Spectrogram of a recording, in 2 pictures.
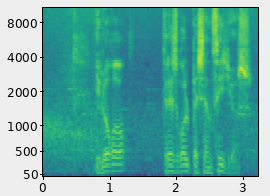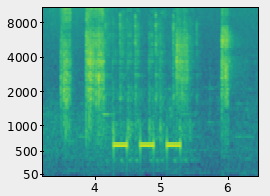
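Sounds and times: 
speech: 0.8s - 3.2s
Morse code letter S beeps received by wireless: 4.2s - 5.5s.

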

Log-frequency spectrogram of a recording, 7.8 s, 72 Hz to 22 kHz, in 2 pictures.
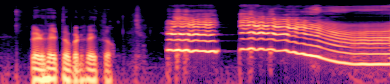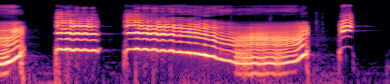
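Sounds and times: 
speech: 0.3s - 1.5s
person vocally imitating otter calls with chirps and whining cries: 1.6s - 7.5s.

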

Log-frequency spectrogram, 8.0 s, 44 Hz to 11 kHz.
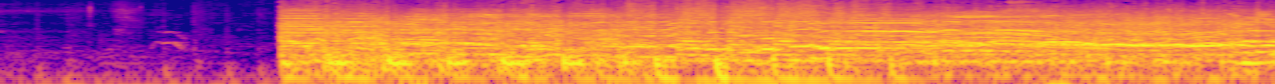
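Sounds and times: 
large indoor arena crowd roaring and chanting at basketball cup game: 1.8s - 7.9s.

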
